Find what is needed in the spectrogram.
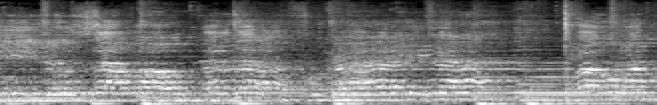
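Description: A man and a woman singing a duet live into microphones, with Portuguese guitar and low bass accompaniment.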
